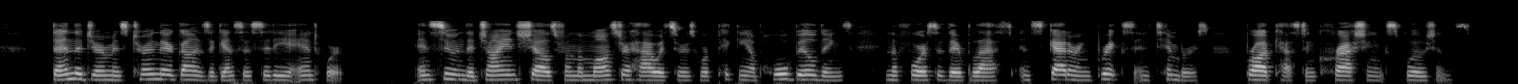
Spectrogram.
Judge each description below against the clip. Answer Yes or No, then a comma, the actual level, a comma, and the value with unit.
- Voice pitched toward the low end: No, high, 205 Hz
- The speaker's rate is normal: Yes, average, 160 wpm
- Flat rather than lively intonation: Yes, narrow, 2.1 semitones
